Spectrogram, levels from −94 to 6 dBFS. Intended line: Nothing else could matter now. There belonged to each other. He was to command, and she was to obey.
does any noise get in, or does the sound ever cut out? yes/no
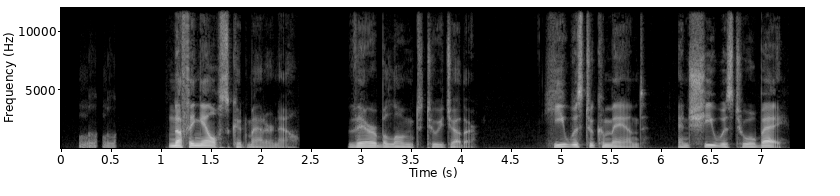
yes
